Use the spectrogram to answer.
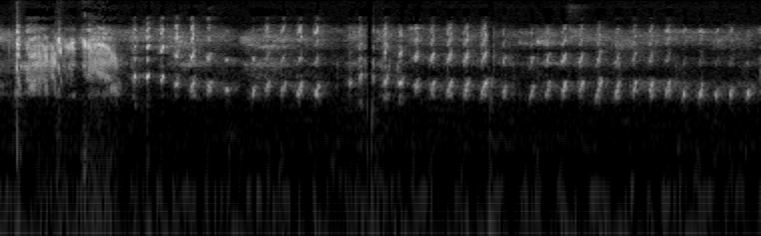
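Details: Swiftlet calls played to draw swiftlets to nesting houses: rapid high chirps and clicks repeated about three times a second, layered in bands, with a louder buzzy burst at the start.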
